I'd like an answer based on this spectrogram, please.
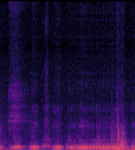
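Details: Indoors, a French Bulldog grumbles loudly in a low, snorty, rumbling voice, pestering for chips being taste-tested; begging for food. Finding: French Bulldog.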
